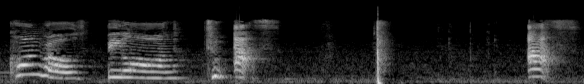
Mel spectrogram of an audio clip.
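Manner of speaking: loud, high and slow, worked up; real yelling. Real, not acted. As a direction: yell it out slowly, punching each word. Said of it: "I'm yelling lately".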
